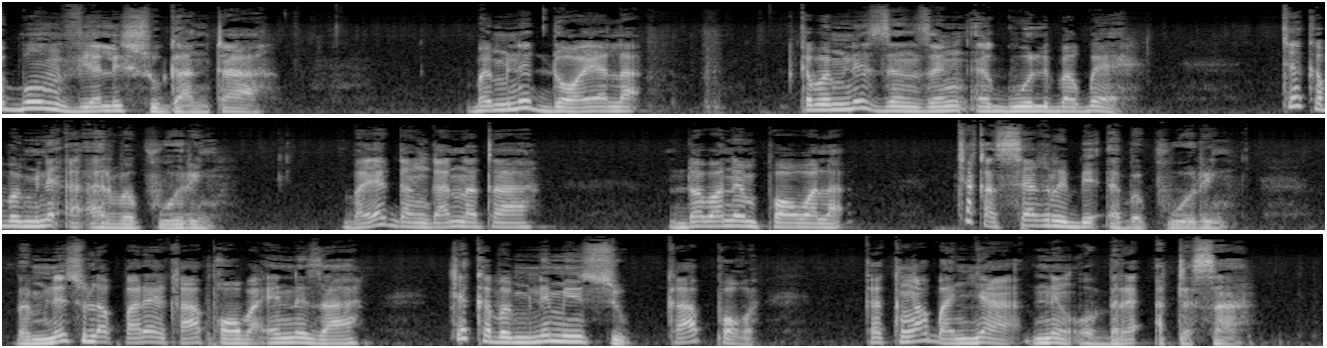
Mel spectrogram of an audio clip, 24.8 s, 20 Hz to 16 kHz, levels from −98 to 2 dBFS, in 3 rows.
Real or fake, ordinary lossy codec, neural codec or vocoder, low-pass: fake; MP3, 64 kbps; vocoder, 44.1 kHz, 128 mel bands every 512 samples, BigVGAN v2; 14.4 kHz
